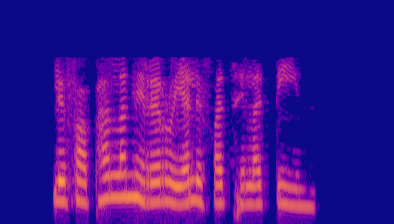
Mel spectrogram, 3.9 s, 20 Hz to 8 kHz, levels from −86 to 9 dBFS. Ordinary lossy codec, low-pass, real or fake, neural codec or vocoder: AAC, 16 kbps; 7.2 kHz; real; none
